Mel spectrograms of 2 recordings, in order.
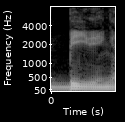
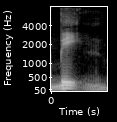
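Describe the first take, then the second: First: The ending is a full 'ing' with g. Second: The ending is 'in' with the g dropped. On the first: "I don't say beating" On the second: "I say beaten because I'm from Georgia"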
